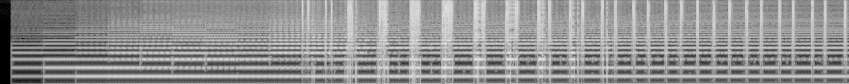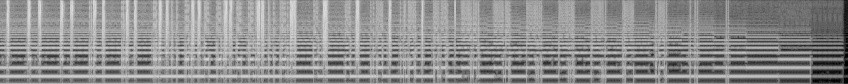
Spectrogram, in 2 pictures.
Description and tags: Raw import of a non-audio binary file made with Audacity in Ubuntu Studio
